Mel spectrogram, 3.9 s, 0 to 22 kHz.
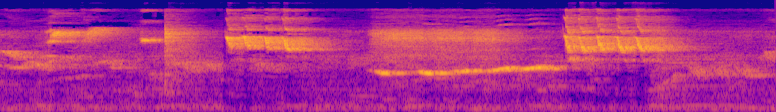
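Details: Captive White-rumped shama from Aceh, Indonesia, hatched 23 August 2012. High chattering notes give way to a loud buzzy trill, a long mellow low whistle underneath, and a final harsh high burst.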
